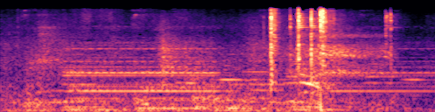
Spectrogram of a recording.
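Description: Background music with steady held notes, and a brief cluster of sharp clicks and rattles about one and a half seconds in.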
